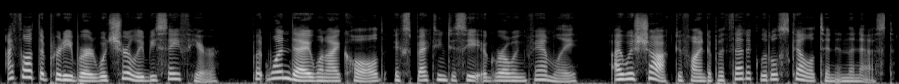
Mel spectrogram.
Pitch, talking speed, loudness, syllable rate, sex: 195 Hz, 225 wpm, -20 LUFS, 6.3 syllables/s, female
